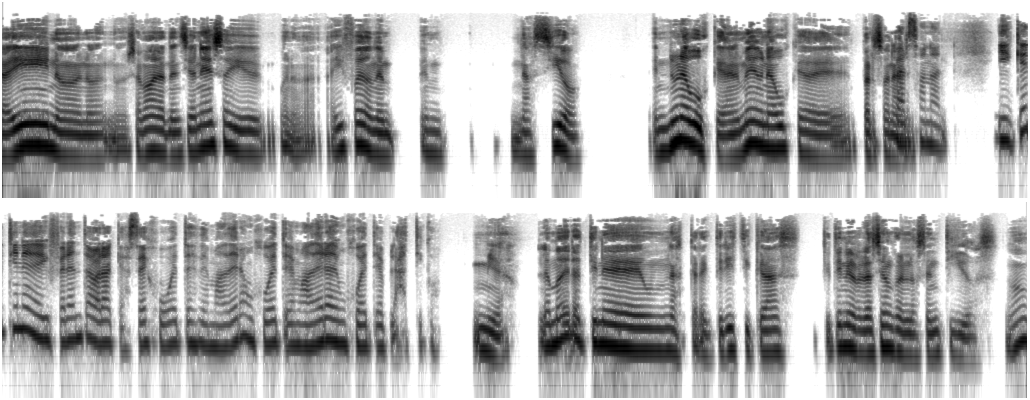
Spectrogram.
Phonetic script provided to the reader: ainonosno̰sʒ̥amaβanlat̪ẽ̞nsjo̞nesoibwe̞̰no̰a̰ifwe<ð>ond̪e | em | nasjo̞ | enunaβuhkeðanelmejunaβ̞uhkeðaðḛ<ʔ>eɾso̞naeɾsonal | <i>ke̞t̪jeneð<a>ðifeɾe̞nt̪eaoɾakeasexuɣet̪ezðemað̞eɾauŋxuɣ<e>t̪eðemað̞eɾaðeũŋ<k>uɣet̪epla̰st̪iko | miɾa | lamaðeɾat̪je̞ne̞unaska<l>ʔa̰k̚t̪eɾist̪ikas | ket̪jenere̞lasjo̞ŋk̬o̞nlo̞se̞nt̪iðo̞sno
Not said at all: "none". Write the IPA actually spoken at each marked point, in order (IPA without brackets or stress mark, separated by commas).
ð, p, i, e, e, x, ɾ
